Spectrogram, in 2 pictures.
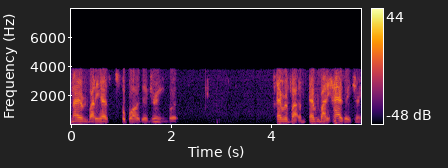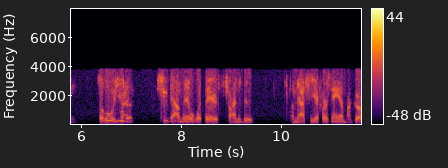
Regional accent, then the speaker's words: Indianapolis, Indiana, United States; moved away; also born or lived in Connecticut; growing up in Naptown, Indiana, for the abbreviation, but it's Indianapolis, Indiana, and then moving to Connecticut where nobody really knew me

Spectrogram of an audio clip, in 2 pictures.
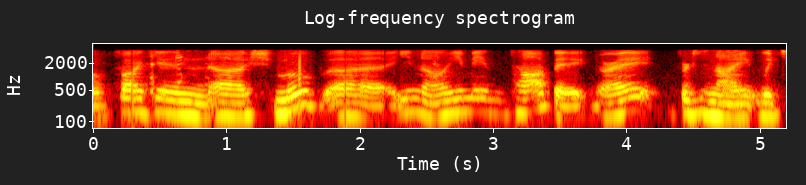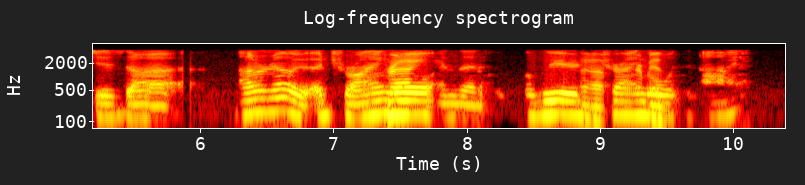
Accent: Texas, United States; Fucking, I'm from Texas. Nigga, I've had every jerky there is.

